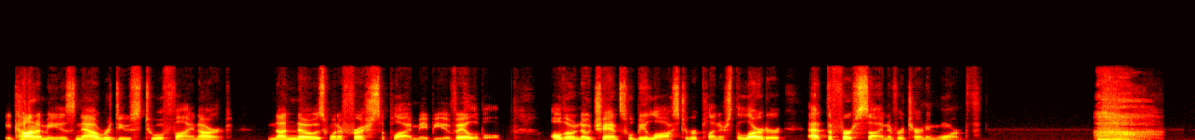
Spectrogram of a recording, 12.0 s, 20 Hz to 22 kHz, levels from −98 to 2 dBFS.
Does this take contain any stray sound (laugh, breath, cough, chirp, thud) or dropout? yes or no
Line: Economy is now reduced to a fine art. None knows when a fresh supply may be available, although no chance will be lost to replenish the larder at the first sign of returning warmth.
yes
